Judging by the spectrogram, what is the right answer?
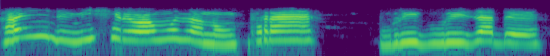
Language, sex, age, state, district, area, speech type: Bodo, female, 18-30, Assam, Udalguri, urban, conversation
